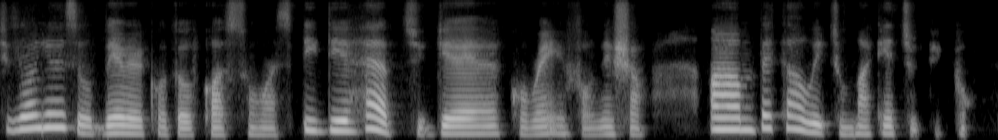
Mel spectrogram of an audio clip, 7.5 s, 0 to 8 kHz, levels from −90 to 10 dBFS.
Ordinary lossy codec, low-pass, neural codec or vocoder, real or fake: none; none; codec, 16 kHz, 0.5 kbps, FunCodec, trained on Chinese and English, 25 frames a second; fake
